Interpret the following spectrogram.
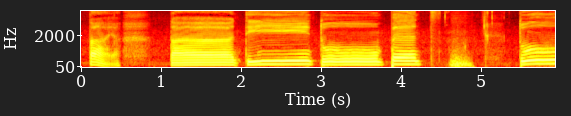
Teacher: Huruf ta ini kelannya huruf berasal dari ujung lidah menyentuh pangkal gigi seri bagian atas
